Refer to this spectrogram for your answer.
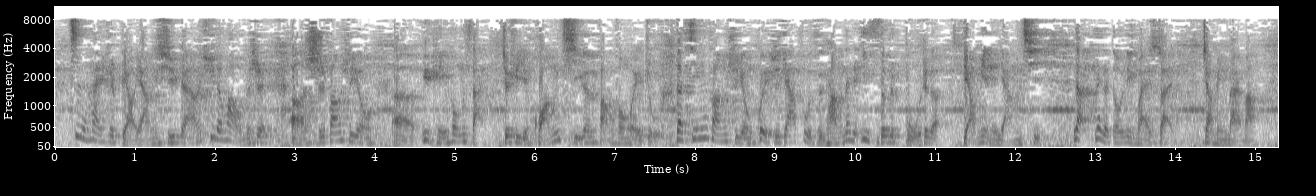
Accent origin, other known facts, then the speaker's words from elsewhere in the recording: China; 但是你看我们中国人的医案都很干净利落，对不对？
